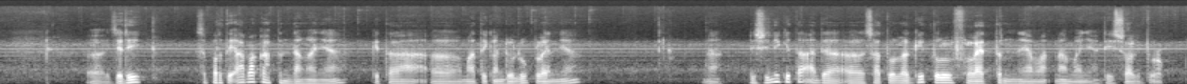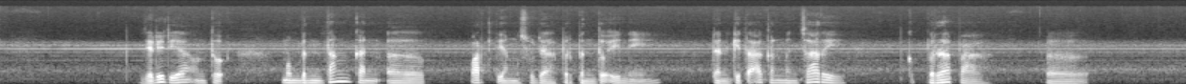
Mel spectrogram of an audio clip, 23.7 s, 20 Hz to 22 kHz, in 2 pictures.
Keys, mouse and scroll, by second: 5.2-6.3 scroll down 1, 6.5-7.6 drag, 9.7 middle click, 18.6 scroll down 1, 19.3-19.8 scroll up 1, 19.8-23.7 middle drag.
